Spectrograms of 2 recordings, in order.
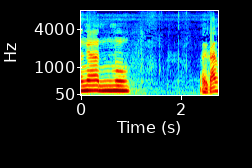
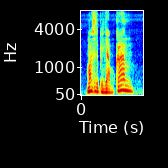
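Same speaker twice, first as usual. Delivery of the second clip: ordinary talk, nothing marked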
